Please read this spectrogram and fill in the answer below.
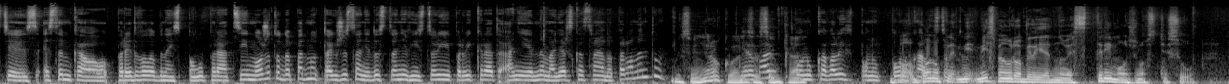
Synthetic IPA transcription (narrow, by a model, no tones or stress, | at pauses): scɛzɛsɛmkaɔpɾɛd̪ʋɔlɛbnɛjspɔlupɾaːt͡simʊɔʒɛt̪ɔd̪ɔpad̪nuːc̚t̪aɡʒɛsaɲɛd̪ɔst̪aɲɛvɦist̪ɔːɾiipr̩ʋiːkɾaːd̪a̰ɲijɛd̪namaɟaɾskast̪ɾanad̪ɔpaɾlamɛnt̪umismɛɲɛɾɔkɔʋa̰liɲɛɾɔkɔlpɔnukaʋalipɔnupɔnukaɔnuklimimizmɛuɾɔbilijɛd̪nuʋɛt͡st̪ɾimɔʒnɔ̰scisṵː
